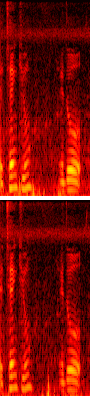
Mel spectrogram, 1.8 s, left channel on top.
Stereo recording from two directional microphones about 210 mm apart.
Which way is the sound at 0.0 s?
15° right (ahead or behind).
